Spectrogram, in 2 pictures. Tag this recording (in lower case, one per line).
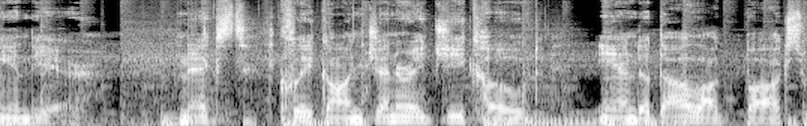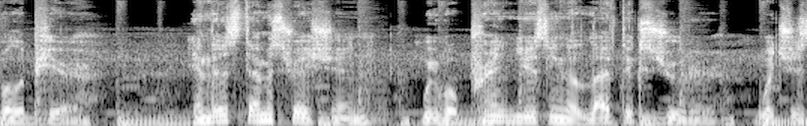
music
speech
